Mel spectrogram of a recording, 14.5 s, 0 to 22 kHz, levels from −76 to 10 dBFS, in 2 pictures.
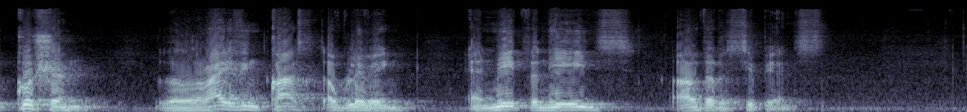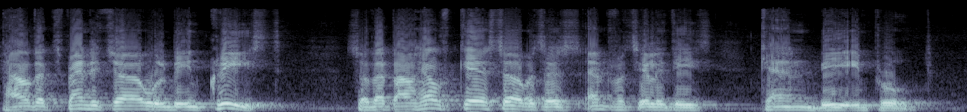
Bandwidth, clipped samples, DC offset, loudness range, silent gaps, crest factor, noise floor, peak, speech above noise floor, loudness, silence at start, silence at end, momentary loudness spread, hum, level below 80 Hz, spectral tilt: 16 kHz; under 0.1%; under 0.1%; 4 LU; none; 10 dB; -38 dBFS; 0 dBFS; 29 dB; -10 LUFS; 0 s; 0.2 s; 13 LU; none; -36 dBFS; -6.5 dB/octave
